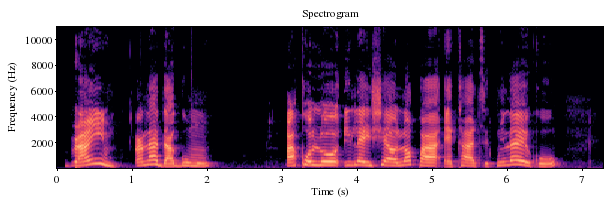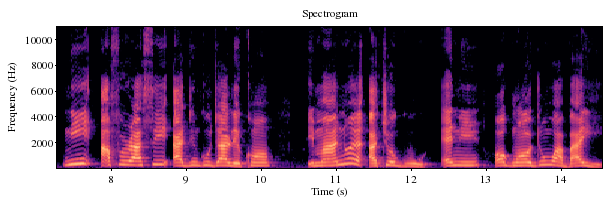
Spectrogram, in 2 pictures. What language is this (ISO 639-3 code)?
yor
